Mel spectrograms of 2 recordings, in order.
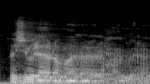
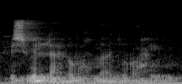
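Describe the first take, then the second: First: It is recited very quickly. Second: It is recited at a moderate, even pace. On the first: The imam rushes the recitation. The speaker calls it wrong. "Cepat betul baca" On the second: The reciter hears himself and keeps a proper speed. The speaker calls it right. "kalau bacaan begitu okey"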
